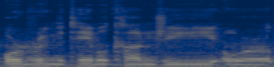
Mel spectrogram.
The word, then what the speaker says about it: kanji: Kanji, I thought it was kongi. No. Both pronunciations are used.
